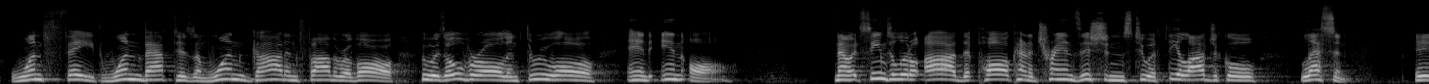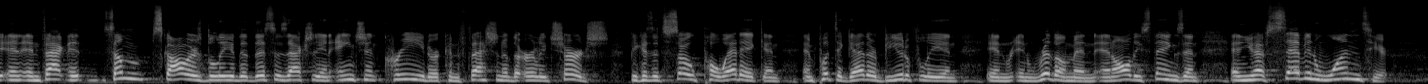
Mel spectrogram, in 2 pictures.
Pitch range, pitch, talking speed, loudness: 185-225 Hz, 200 Hz, 170 wpm, -25 LUFS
